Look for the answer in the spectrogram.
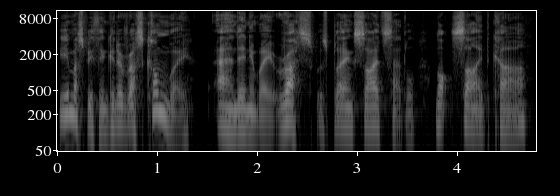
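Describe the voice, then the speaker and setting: A British actor playing a grumpy, sarcastic small-town office worker in a comedy audio drama, grumbling and swearing sardonically. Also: male voice, medium pitch, lively intonation, moderate pace, gravelly. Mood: dry teasing.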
